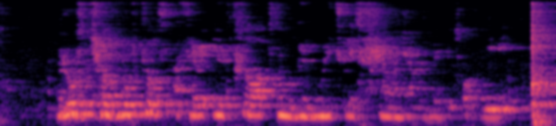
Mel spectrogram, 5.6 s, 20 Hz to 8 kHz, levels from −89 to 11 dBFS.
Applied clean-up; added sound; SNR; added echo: classical method WPE with log-MMSE.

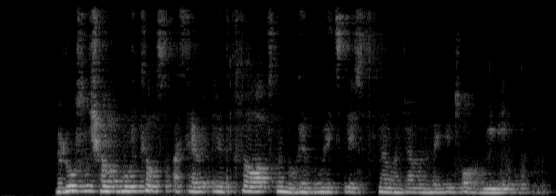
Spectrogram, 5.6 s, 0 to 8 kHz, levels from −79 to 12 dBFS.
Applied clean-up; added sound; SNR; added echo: neural mask model DeepFilterNet 3.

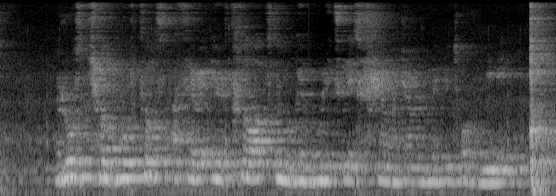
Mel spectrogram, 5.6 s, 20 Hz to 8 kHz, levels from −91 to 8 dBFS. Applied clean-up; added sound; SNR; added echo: none; Mechanisms; 17 dB; reverberation time 1.1 s.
